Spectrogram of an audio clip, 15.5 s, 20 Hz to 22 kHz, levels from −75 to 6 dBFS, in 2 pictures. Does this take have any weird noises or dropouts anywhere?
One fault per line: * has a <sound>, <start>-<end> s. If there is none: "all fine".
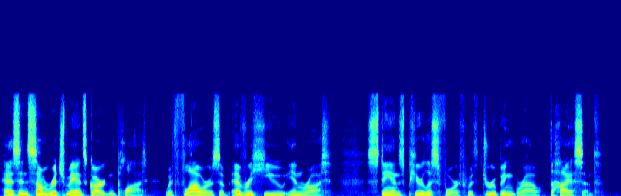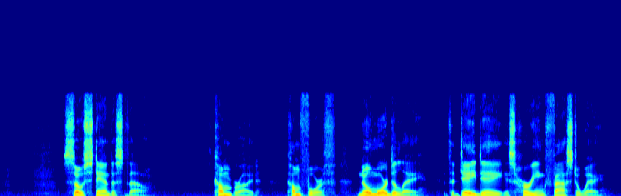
all fine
